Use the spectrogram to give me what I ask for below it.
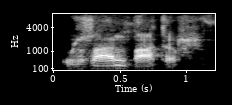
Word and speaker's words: Ulaanbaatar: The capital city is pronounced Ulaanbaatar. I don't think I say it properly still. I think rolling the R is kind of hard for me.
